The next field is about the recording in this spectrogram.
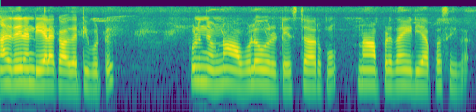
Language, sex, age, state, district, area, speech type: Tamil, female, 60+, Tamil Nadu, Mayiladuthurai, rural, spontaneous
